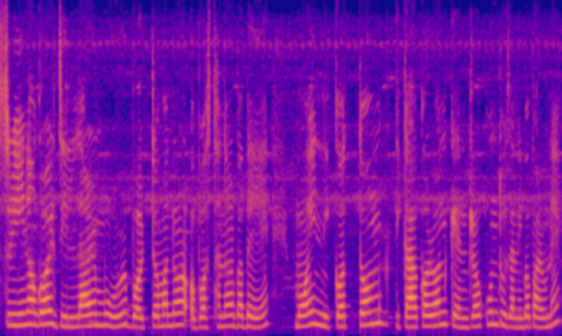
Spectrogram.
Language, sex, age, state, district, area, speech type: Assamese, female, 18-30, Assam, Golaghat, rural, read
